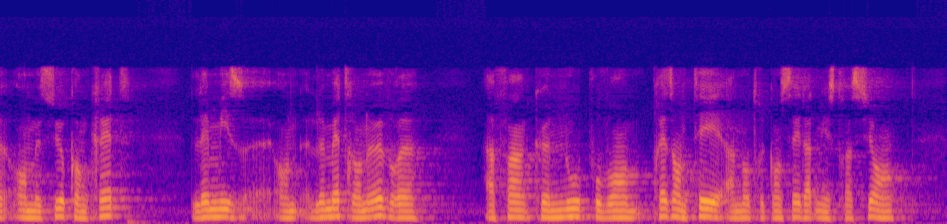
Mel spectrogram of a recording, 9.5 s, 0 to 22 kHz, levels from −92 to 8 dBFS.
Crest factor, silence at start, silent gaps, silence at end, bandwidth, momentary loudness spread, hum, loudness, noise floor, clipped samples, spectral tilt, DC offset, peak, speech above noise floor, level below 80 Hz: 16 dB; 0 s; none; 0.3 s; 6.6 kHz; 10 LU; none; -21 LUFS; -52 dBFS; under 0.1%; -7 dB/octave; under 0.1%; -6 dBFS; 32 dB; -54 dBFS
